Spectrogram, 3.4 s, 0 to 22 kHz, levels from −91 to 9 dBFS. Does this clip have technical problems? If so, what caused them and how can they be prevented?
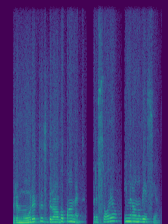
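Yes. 1-bit DFPWM compression runs throughout. One bit per sample steers an adaptive level, so this speech sounds fuzzy and crackly, with treble buried in hiss. The 48 kbps rate points to a DFPWM encode. Prevent it by using a higher-resolution codec.

From 1.22 s to the end, a section at the wrong speed plays 1.32 times fast. Pitch rises roughly five semitones and the speech sounds hurried. The likely cause is playback or editing on a mismatched clock. Prevent it by checking sample-rate settings match throughout the chain.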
